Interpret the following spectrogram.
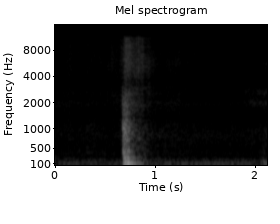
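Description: A single dull thump about two-thirds of a second in, as a large piece of cross-stitch fabric is handled and put down, over quiet room tone.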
